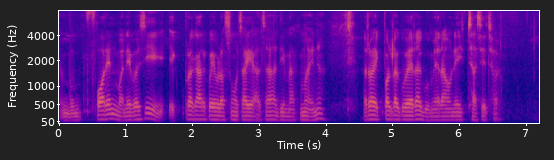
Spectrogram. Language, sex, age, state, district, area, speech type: Nepali, male, 30-45, West Bengal, Jalpaiguri, rural, spontaneous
